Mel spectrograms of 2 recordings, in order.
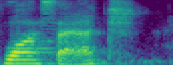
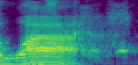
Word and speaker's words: Wasatch: Almost. It's Wasatch. It is a mountain range in Utah that is part of the Rocky Mountain Range, but it's in the Utah portion. So Wasatch.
